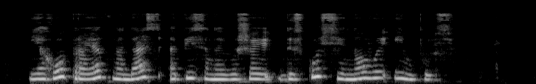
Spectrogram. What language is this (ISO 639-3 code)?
bel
